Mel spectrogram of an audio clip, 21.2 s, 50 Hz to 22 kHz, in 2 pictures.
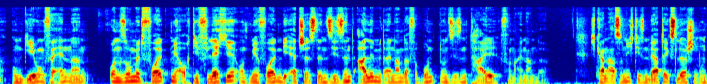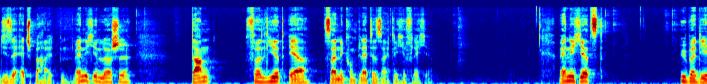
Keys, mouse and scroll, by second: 2.0 middle click, 3.2 middle click, 4.4-6.2 scroll down 1, 12.1 Delete, 13.3 middle click, 13.9 middle click, 15.1 shift+middle click, 15.2 shift+middle click, 15.9 ctrl+middle click, 16.9 shift+middle click, 19.7 click, 20.6 click.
